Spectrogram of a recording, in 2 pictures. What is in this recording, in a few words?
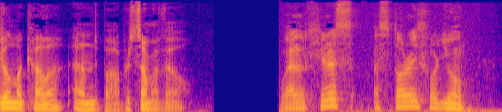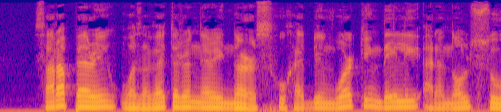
jalisco, dialects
